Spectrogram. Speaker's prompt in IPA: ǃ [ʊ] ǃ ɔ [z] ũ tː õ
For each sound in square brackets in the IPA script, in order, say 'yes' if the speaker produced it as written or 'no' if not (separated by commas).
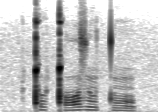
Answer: no, yes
